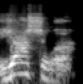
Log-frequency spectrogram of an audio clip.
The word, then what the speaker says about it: Yahshua: Some say Yahweh Shah, but I kind of rock with Yahshua. He is the saved, or he is the saved. Yeah, Joshua. That's why we pronounce it that way.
